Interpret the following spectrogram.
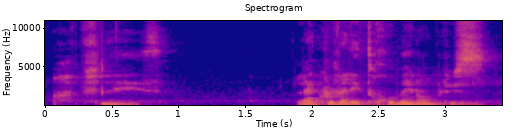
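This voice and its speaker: Excitable young French woman vlogging. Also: lowish voice, fast, gravelly. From France. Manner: gushing, excitable, many fillers. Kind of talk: casual unboxing chat.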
